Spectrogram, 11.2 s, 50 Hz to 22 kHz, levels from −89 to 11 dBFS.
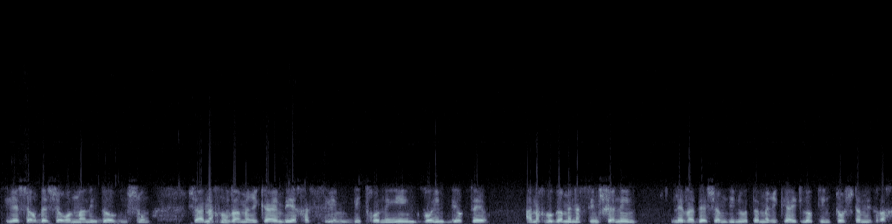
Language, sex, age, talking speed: Hebrew, male, 50-69, 125 wpm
